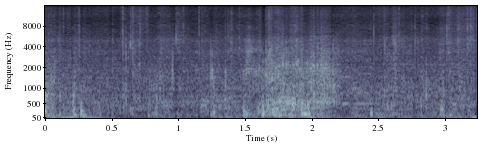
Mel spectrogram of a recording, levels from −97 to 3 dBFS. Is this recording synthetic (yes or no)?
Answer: yes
